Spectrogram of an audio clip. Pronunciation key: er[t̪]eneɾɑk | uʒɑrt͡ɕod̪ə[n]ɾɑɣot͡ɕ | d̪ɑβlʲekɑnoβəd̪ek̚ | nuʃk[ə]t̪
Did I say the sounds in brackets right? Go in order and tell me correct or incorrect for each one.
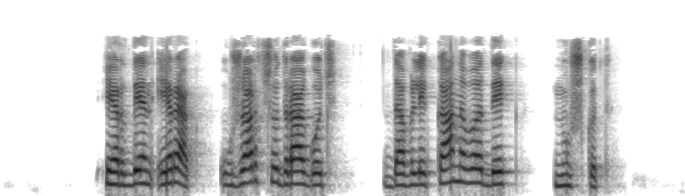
incorrect: d̪, incorrect: none, correct

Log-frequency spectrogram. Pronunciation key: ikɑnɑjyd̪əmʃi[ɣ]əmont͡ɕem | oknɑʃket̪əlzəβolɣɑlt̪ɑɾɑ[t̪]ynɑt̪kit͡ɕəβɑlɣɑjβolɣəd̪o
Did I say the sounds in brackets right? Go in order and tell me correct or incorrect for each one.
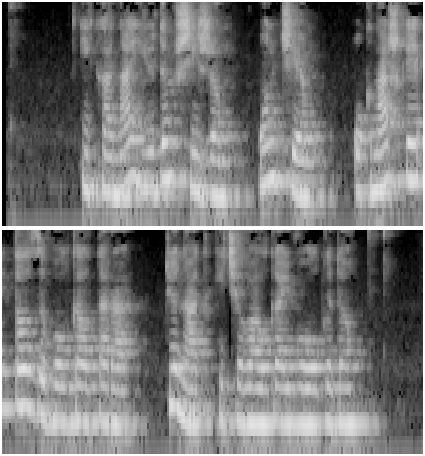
incorrect: ʒ, correct

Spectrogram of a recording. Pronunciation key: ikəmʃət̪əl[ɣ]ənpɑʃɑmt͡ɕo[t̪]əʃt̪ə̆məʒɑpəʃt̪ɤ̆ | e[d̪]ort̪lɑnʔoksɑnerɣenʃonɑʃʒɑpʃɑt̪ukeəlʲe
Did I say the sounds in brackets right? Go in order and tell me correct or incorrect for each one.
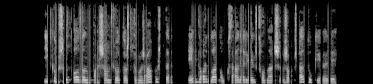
incorrect: z, correct, correct

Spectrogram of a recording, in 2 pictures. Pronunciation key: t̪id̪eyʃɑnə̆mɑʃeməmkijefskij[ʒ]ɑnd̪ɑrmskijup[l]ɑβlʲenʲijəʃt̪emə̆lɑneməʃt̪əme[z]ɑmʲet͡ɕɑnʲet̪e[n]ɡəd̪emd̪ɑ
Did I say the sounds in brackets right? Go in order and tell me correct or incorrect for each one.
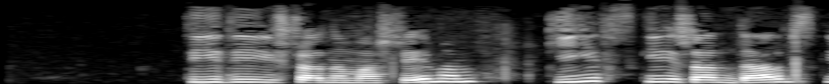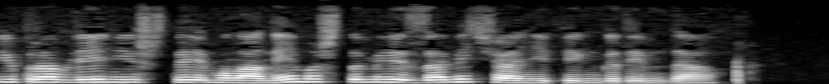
correct, incorrect: r, correct, incorrect: ŋ

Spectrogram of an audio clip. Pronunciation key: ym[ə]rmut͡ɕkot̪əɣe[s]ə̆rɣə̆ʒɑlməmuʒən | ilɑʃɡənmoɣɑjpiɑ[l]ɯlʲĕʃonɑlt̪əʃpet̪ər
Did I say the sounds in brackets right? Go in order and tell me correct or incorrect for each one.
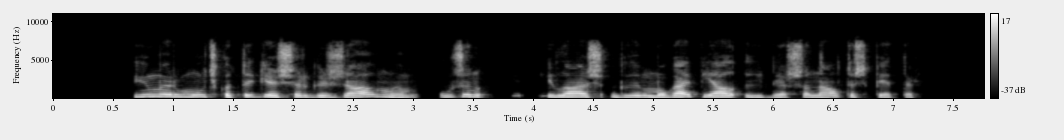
correct, incorrect: ʃ, correct

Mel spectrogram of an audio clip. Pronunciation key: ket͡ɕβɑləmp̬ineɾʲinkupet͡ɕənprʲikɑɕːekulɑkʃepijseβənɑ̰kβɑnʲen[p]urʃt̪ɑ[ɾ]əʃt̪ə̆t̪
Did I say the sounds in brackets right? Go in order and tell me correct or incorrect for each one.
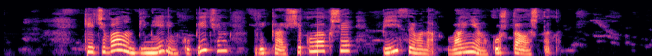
incorrect: k, incorrect: l

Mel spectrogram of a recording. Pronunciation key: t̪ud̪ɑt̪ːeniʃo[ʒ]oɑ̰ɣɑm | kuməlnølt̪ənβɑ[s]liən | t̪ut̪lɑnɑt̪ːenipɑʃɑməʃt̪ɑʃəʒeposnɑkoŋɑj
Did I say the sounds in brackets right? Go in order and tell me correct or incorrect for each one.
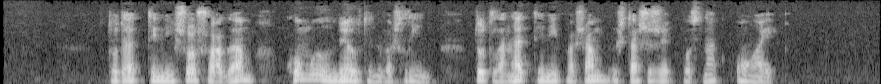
incorrect: ʃ, incorrect: ʃ

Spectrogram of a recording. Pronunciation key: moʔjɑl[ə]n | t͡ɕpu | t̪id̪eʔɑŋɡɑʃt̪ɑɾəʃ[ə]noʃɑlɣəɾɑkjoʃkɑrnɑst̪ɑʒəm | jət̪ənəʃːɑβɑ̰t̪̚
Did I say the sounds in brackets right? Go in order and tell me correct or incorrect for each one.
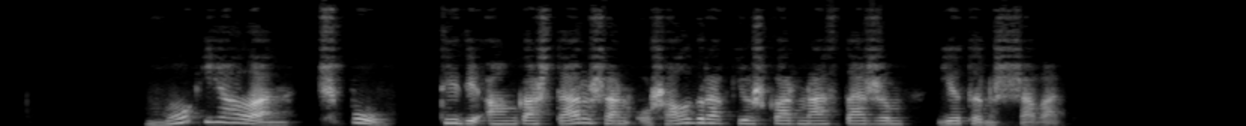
incorrect: ɑ, incorrect: ɑ

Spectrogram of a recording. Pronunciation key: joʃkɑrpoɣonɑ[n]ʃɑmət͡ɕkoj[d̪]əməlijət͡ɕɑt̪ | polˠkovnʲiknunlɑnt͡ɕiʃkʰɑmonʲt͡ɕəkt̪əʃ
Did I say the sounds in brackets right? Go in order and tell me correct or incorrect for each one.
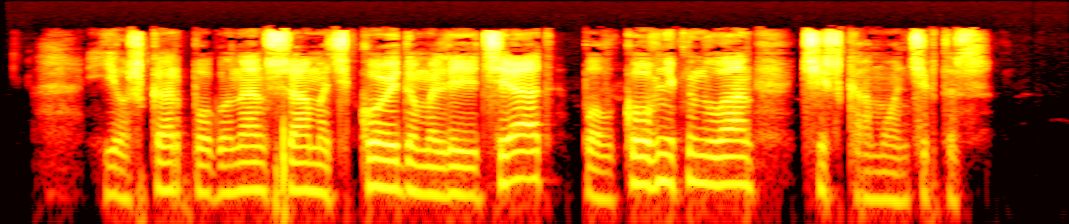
correct, correct

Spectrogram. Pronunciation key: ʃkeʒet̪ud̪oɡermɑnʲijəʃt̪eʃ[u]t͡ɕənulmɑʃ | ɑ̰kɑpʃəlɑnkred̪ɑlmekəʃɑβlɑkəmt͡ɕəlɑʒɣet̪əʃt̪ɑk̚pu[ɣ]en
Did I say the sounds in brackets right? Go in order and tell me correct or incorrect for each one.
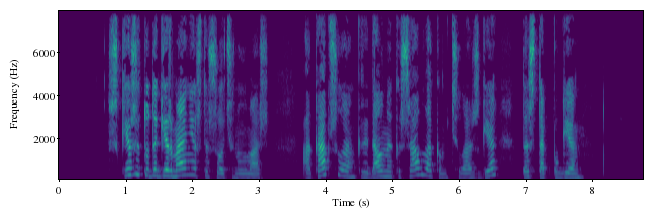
incorrect: o, correct

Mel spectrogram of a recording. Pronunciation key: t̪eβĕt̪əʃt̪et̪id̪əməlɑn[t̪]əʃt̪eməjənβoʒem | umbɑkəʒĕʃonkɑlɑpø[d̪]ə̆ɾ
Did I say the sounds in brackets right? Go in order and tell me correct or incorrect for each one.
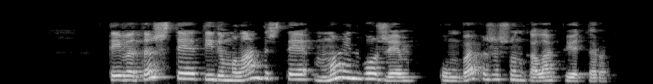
incorrect: d̪, incorrect: t̪

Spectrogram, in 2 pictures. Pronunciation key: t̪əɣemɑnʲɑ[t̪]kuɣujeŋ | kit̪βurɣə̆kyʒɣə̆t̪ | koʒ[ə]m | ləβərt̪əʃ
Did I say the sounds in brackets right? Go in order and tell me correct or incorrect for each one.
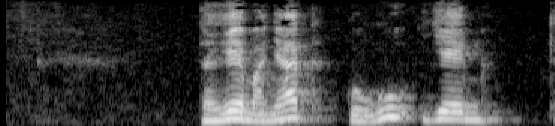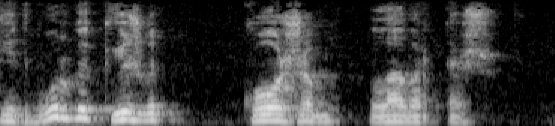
correct, correct

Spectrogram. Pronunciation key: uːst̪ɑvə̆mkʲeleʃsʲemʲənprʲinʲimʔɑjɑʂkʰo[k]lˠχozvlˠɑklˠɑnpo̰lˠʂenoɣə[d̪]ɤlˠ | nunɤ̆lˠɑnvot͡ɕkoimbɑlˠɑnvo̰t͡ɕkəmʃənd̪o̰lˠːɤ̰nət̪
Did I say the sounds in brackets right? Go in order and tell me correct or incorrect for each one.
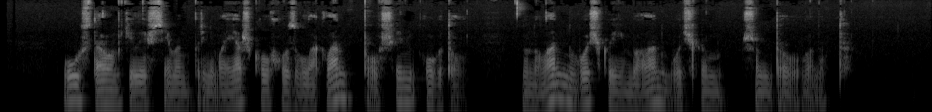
incorrect: none, incorrect: t̪

